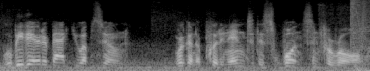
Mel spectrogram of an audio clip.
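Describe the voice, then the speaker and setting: An actor playing a stern, commanding agency boss in a video game, forceful and reprimanding. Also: male voice, on the high side, lively intonation, fast talker, a little hiss or hum. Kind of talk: dramatic video game acting.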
